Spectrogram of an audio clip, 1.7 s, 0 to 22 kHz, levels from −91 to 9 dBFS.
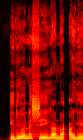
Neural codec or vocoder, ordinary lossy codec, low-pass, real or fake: none; none; none; real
